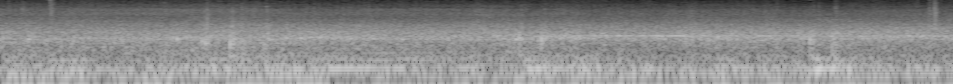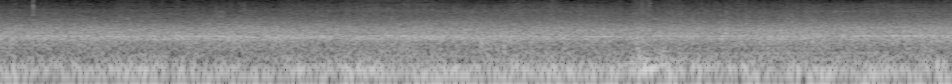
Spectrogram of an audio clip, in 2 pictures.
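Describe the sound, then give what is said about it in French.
A steady, dense roar of traffic on the Dan Ryan Expressway, a huge urban highway in the United States with six lanes each way heading south, with continuous low rumbling engines and tire noise from many passing vehicles, unbroken for the whole stretch and no voices. “Nous voilà sur la Dan Ryan Expressway, gigantesque et monstrueuse autoroute urbaine qui file vers le sud.”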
